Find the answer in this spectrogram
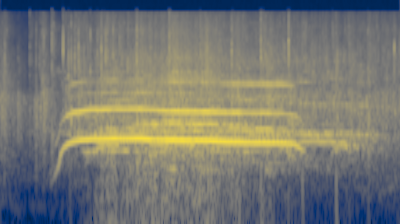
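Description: Studio audience applauding and cheering, with one long high-pitched shout that rises about half a second in and then holds steady for about three seconds.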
